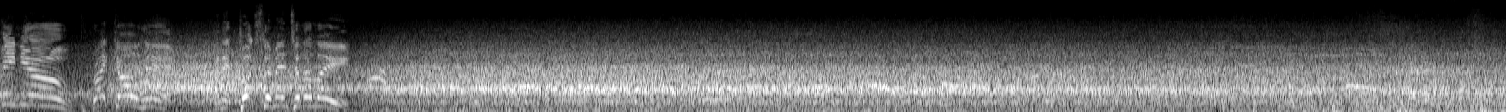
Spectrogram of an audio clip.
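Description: A stadium crowd roars loudly in celebration after a goal.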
